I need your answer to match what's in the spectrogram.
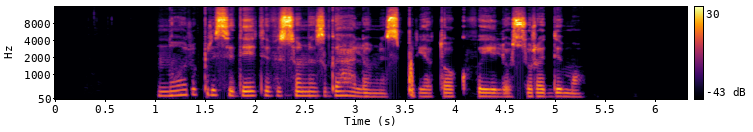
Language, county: Lithuanian, Klaipėda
